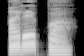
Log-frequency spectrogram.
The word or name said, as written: ಅರಿಪೂ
